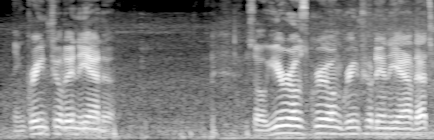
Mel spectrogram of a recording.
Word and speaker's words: gyros: i'm an idiot and i keep saying gyros because it's spelled the g and it's euros anyways i've had something similar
